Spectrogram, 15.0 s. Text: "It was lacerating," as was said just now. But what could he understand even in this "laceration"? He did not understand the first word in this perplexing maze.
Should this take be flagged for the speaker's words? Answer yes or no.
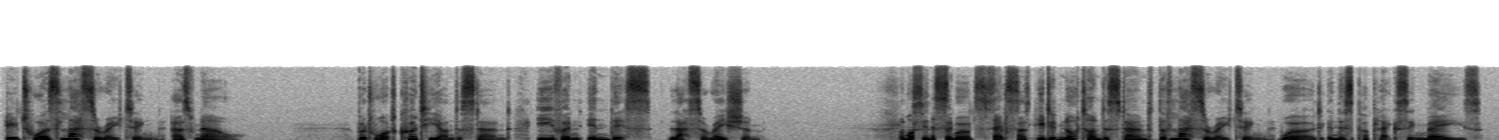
yes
